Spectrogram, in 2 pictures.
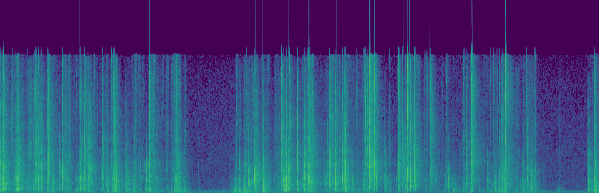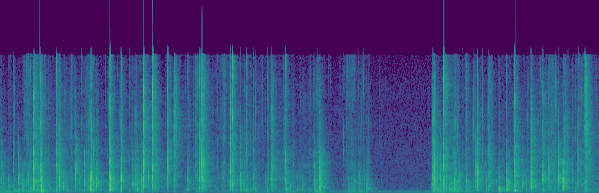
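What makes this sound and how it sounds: Fingertips with long nails tap and press the top of a full, sealed, foil-lined plastic chip bag resting on a table. Dense, bright crinkling and crackling comes in rapid bursts, broken by a few short quiet pauses.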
